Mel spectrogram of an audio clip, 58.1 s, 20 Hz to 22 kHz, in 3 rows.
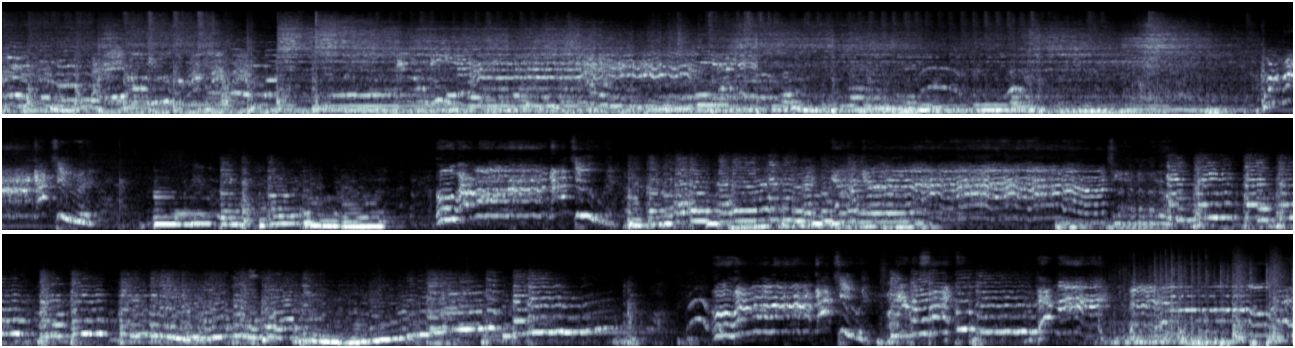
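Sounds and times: electric guitar bending notes: 0.0 - 25.5, 28.6 - 49.7, 51.8 - 58.0
live band playing amplified music: 0.0 - 58.0.

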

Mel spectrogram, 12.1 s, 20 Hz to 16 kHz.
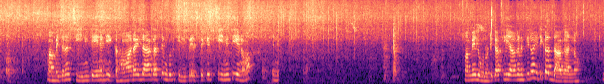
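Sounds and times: mushrooms sizzling in a wok: 0.0 - 12.0.

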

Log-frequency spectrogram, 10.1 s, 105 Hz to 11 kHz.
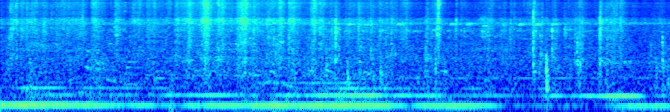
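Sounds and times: leaves and twigs rustling: 0.0 - 10.0.

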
